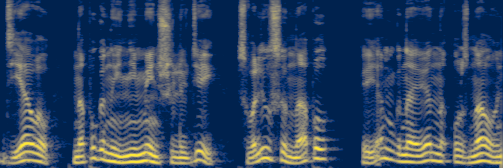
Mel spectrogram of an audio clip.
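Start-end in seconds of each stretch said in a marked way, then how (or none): none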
